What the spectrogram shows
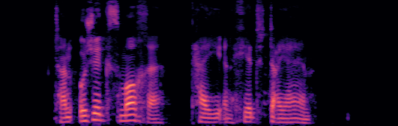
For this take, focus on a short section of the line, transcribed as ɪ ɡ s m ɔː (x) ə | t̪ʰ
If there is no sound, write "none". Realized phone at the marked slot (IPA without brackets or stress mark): x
